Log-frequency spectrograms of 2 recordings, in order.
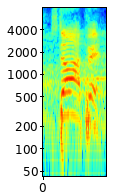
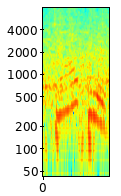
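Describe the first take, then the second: First: It is read out flatly, without feeling. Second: It is said in a playful, teasing way.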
